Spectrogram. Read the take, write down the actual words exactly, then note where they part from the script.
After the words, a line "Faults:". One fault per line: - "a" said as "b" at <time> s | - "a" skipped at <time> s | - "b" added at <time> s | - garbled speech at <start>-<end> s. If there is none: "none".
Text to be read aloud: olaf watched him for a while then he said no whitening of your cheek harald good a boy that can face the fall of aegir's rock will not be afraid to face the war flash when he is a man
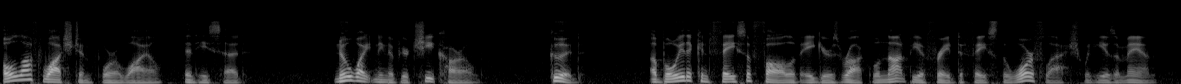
olaf watched him for a while then he said no whitening of your cheek harald good a boy that can face a fall of aegir's rock will not be afraid to face the war flash when he is a man
Faults:
- "the" said as "a" at 7.5 s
